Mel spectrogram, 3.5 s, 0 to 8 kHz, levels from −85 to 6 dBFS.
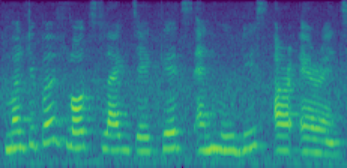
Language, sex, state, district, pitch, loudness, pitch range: English, female, Arunachal Pradesh, Lower Dibang Valley, 225 Hz, -16 LUFS, 215-255 Hz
